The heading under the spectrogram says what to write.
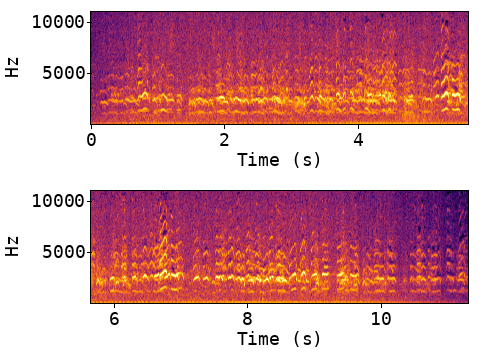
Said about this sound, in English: It gets its name from its white tail, which has brown bar patterns on it. Under its wings is a dull white colour, and it has this lovely long and slightly upturned bill. It makes a call that sounds like tit-tit-tit.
